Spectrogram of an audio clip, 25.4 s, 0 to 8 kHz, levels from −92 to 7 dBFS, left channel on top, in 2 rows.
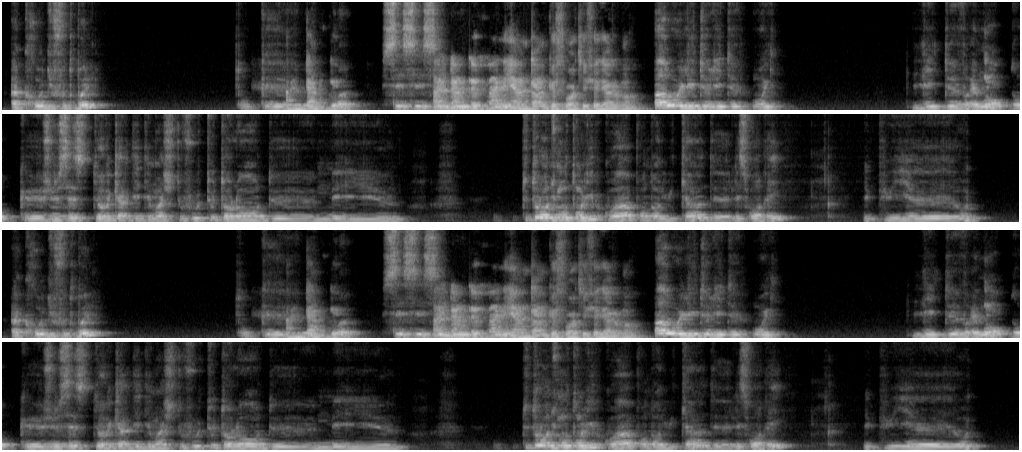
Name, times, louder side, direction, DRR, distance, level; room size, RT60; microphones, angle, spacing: voice 1, 0.1-1.2 2.9-4.3 4.8-5.8 8.2-9.6 11.4-17.7 19.2-22.5 23.5-24.8, equal, 90° left, 1.8 m, -23 dB
voice 2, 3.5-4.2 5.4-8.0 12.1-12.4, left 1 dB, 30° left, 0.9 m, -23 dB
6.2 x 4.6 x 3.6 m
head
